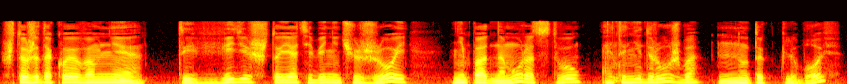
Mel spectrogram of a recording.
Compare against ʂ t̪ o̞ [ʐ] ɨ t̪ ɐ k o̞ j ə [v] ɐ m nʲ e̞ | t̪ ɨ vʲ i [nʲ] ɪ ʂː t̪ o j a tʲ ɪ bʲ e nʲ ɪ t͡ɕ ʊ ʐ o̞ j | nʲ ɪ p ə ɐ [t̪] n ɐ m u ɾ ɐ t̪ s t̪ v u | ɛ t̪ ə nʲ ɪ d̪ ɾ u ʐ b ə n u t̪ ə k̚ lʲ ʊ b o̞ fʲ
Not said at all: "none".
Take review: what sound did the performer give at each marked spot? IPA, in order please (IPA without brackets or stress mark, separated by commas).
ʐ, v, dʲ, d̪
